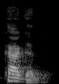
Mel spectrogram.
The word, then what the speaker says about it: cágado: é cado Caino então cágado tem a antepenúltima sílaba tônica Então ela é uma parox nesse caso cagado é uma paroxítona e cagado é uma proparoxítona então eu vou me referir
